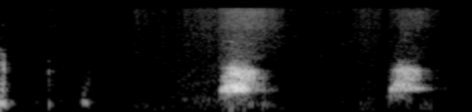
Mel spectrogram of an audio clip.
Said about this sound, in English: What is this dog barking about? You probably have a squirrel in your yard.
